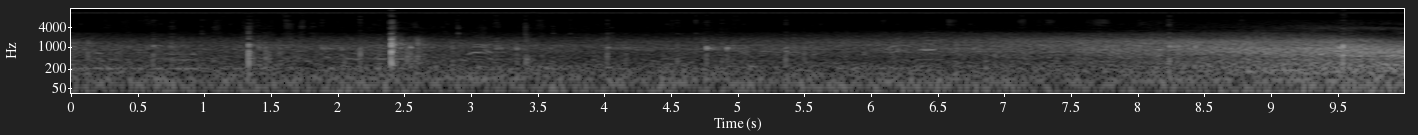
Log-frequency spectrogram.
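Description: Pickleball paddles hitting a plastic ball: a few sharp, separate pops, the loudest about two and a half seconds in, with faint voices under them. A broad wash of noise swells over the last few seconds.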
